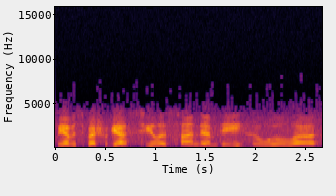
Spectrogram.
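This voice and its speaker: A man's voice: a little high, fairly even intonation, fast. A man running a ham radio net as its control operator. He reads a set welcome with some fillers and restarts, heard over a radio transmission with static. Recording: tinny radio audio with static.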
